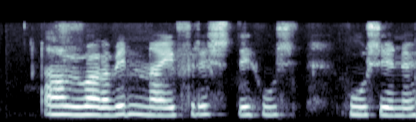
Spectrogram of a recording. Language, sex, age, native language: Icelandic, male, 11, Icelandic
